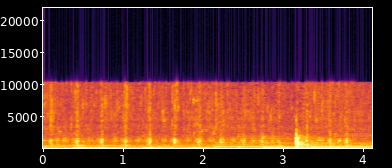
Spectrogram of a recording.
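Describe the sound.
Crushed, chopped garlic fries in a pan with zucchini, giving a steady, quiet sizzle and crackle throughout, with one sharp knock near the end.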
